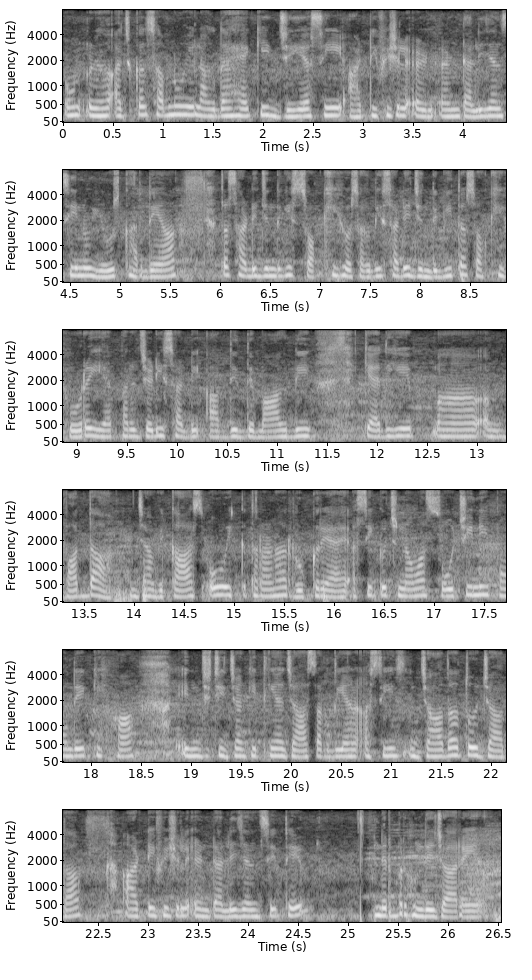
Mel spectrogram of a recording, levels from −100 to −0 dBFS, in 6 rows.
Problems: background sounds at intervals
